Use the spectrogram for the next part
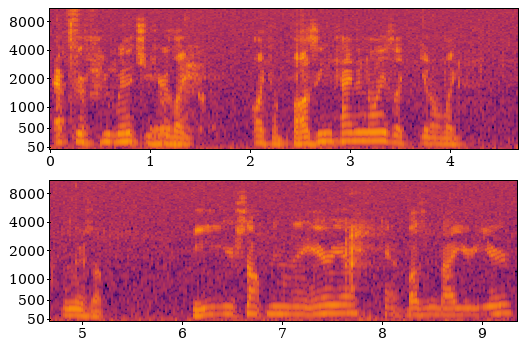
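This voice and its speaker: A man with a slightly high voice narrates a tabletop game. He builds his descriptions casually and haltingly as game master. A faint hiss sits behind him. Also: rough recording.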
